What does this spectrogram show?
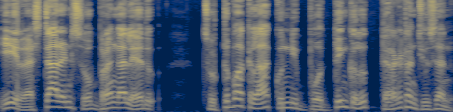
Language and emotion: Telugu, disgusted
